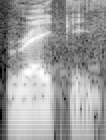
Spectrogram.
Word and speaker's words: Reiki: Am I pronouncing that right? – Reiki, thank you. See, I knew I screwed it up.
